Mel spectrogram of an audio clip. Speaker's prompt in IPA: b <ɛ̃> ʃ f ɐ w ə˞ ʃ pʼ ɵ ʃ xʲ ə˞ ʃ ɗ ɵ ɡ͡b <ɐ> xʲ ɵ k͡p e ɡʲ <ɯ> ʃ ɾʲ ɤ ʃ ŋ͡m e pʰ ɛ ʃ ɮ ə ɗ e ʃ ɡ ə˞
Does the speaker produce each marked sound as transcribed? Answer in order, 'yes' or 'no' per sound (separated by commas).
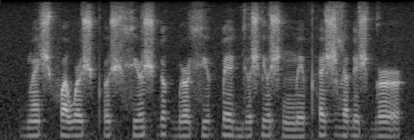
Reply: yes, no, no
